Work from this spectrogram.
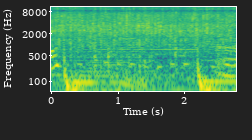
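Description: Prawns fry in a hot pan, a steady loud sizzle with crackling and a few spoon scrapes or turns.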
